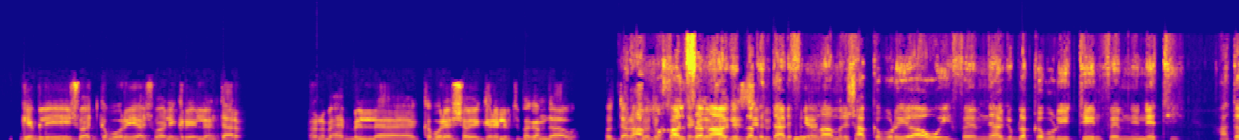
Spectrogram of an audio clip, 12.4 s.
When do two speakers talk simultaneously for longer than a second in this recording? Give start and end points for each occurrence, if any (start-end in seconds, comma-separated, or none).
6.2-8.2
